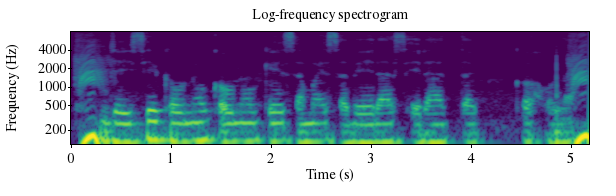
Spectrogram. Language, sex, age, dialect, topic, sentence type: Bhojpuri, female, 18-24, Western, banking, statement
